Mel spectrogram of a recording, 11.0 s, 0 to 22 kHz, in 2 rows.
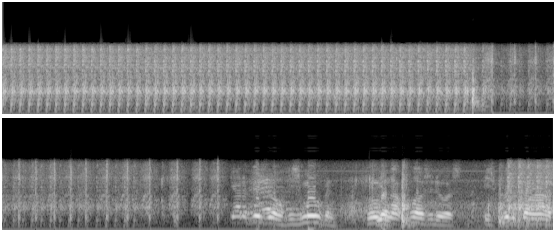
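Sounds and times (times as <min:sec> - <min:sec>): airsoft gun full-auto rattle: 0:00.0 - 0:07.9, 0:10.5 - 0:11.0
faint rapid firing rattle: 0:00.0 - 0:08.1, 0:10.4 - 0:11.0
gearbox whine: 0:04.0 - 0:11.0.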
